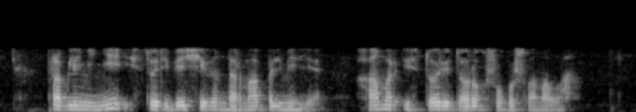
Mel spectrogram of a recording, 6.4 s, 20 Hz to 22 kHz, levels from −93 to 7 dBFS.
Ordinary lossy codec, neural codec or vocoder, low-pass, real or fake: Opus, 64 kbps; none; 3.6 kHz; real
